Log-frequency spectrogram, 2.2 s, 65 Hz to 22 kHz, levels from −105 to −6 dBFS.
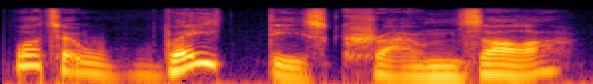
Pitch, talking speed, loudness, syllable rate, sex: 145 Hz, 160 wpm, -19 LUFS, 4.1 syllables/s, male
